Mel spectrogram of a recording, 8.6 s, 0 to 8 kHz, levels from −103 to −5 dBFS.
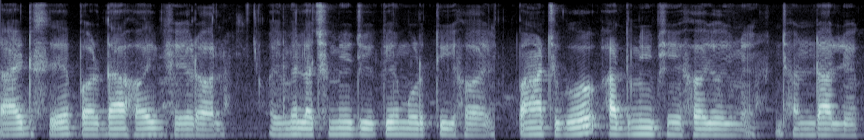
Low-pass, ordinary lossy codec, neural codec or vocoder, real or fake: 7.2 kHz; none; none; real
